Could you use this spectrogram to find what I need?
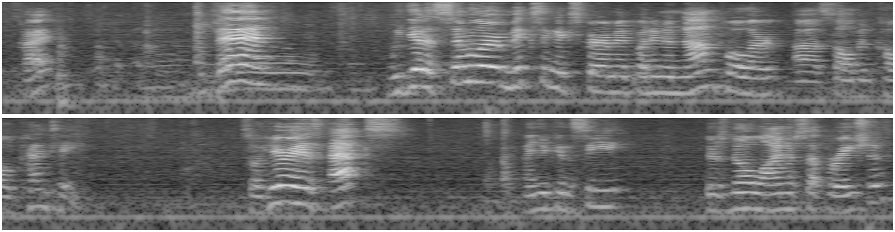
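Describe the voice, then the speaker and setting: Through noticeable background noise and audible room echo, a man with a high pitch speaks at a moderate pace, using very wide pitch swings and long, frequent pauses. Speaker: chemistry teacher. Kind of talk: classroom lecture. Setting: classroom with students.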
